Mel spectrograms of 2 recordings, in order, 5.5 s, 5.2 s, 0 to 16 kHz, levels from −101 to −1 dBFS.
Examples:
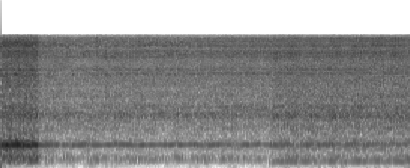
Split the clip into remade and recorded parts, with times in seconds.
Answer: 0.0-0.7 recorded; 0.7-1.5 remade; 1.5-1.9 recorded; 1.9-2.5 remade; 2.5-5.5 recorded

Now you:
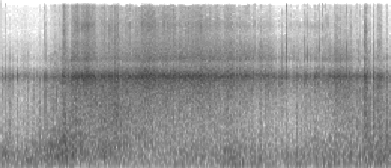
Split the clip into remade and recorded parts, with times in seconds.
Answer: 0.0-0.6 recorded; 0.6-1.4 remade; 1.4-5.2 recorded

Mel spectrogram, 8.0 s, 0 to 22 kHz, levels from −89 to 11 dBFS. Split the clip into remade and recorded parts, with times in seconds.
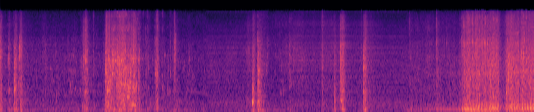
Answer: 0.0-3.1 recorded; 3.1-3.8 remade; 3.8-4.4 recorded; 4.4-6.1 remade; 6.1-8.0 recorded

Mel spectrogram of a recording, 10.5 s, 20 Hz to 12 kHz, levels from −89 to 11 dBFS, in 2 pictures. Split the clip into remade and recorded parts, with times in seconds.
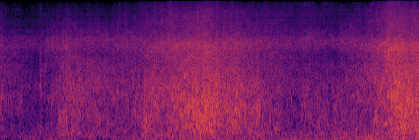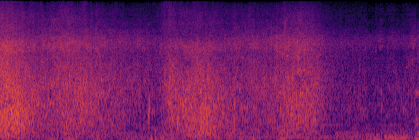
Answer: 0.0-9.0 remade; 9.0-9.8 recorded; 9.8-10.5 remade

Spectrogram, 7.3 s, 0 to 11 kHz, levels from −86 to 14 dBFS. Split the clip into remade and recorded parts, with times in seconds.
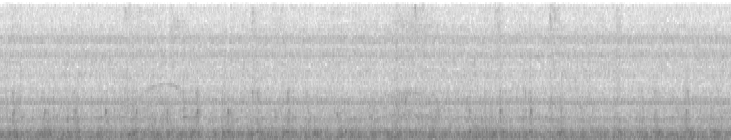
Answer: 0.0-6.4 recorded; 6.4-7.3 remade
